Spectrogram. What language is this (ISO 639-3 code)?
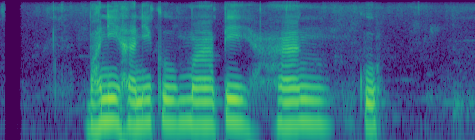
nep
